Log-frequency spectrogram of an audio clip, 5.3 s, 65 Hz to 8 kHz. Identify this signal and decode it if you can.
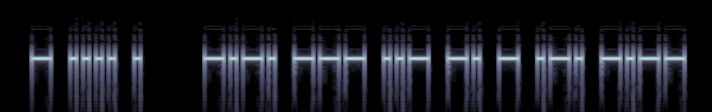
Morse code, heard as a keyed tone, about 25 wpm, 650 Hz. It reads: THE COUNTRY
